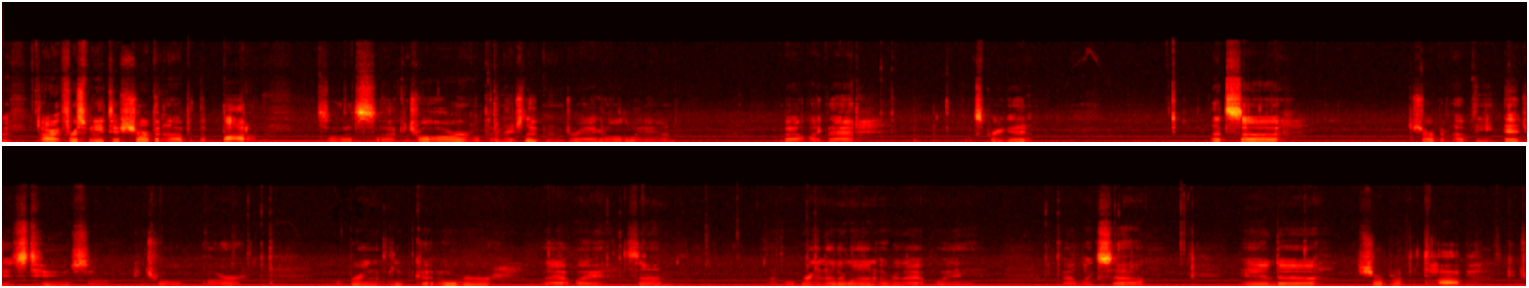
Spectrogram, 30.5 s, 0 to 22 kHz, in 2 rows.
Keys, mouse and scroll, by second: 0.9-2.6 middle drag, 5.3 ctrl+r, 10.9-12.7 middle drag, 14.1-17.4 middle drag, 18.3 ctrl+r, 24.5 ctrl+r, 28.0-29.8 middle drag.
